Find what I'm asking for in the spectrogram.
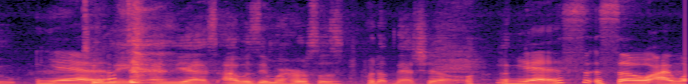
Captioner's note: laughs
